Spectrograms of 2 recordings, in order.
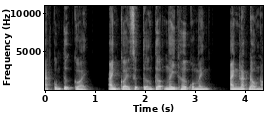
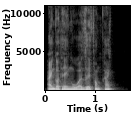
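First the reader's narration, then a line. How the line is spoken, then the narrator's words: Smiling speech. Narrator (Vietnamese): Dung Nhan mỉm cười nói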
